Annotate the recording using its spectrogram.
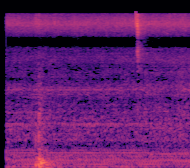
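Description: Steady low background hum with a single dull thump about half a second in and a faint click shortly before the end.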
